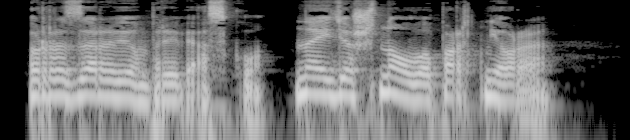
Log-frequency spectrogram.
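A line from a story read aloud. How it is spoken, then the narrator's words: Cold young man. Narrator (Russian): Холодно ответил парень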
